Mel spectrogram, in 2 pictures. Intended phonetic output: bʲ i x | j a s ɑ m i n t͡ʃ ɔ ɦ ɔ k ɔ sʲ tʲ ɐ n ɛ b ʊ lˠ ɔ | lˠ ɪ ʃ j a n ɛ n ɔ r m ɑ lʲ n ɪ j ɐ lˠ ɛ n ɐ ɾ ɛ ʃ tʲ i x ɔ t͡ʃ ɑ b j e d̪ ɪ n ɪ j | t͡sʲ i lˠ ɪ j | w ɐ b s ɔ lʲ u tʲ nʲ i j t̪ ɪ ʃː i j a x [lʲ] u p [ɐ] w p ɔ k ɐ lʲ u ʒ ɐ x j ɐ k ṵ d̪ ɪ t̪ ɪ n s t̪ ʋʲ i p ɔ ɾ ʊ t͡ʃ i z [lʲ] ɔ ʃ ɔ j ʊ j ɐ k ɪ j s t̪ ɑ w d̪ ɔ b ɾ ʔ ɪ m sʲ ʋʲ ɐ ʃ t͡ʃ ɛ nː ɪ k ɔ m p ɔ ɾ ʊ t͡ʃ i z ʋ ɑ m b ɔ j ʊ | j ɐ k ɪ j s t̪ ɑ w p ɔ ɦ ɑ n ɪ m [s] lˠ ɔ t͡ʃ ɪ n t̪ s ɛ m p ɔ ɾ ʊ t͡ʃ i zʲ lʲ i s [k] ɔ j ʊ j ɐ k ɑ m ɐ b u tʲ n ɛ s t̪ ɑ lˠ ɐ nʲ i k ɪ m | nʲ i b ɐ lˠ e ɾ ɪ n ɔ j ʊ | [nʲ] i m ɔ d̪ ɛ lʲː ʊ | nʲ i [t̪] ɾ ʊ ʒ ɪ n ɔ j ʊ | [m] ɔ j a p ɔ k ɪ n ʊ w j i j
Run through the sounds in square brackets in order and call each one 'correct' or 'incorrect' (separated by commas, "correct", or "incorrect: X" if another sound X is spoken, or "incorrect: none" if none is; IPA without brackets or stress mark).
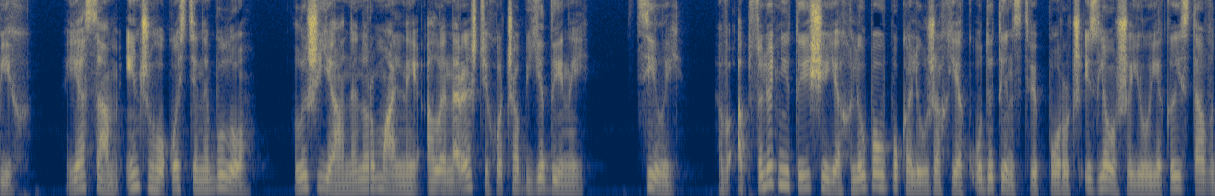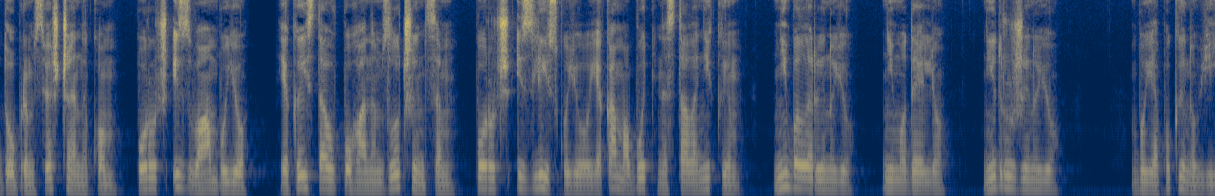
correct, correct, correct, incorrect: z, correct, correct, incorrect: d̪, incorrect: b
